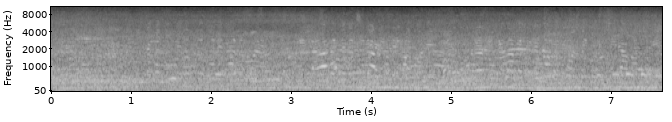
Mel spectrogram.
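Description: A crowd of people talks and shouts in a large echoing hall.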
